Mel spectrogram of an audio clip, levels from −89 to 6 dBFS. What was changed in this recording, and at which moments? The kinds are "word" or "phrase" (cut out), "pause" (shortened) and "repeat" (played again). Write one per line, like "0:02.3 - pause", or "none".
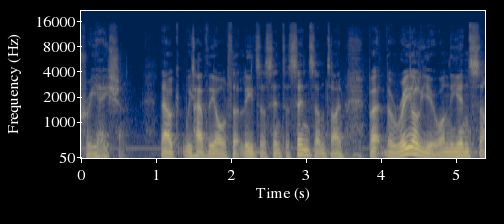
0:01.5 - word
0:02.0 - word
